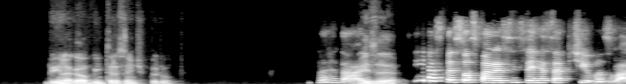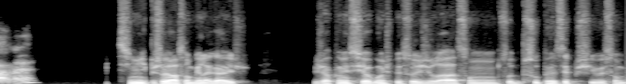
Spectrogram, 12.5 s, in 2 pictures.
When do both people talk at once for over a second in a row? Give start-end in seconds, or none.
none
